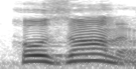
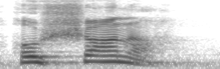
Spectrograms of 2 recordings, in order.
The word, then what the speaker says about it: Hosanna: Hosanna, Hosanna, or as the Jews pronounce it, Hoshana. Hoshana. We go over there and sing Hosanna and they laugh at us. It's Hoshana, Gentiles, not Hosanna.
